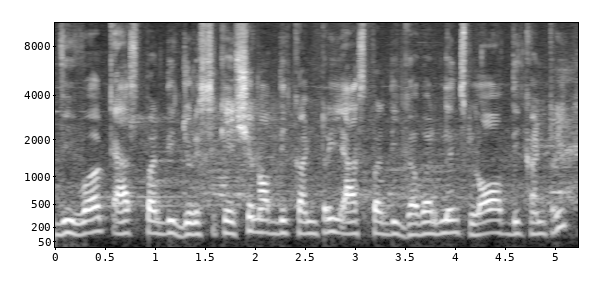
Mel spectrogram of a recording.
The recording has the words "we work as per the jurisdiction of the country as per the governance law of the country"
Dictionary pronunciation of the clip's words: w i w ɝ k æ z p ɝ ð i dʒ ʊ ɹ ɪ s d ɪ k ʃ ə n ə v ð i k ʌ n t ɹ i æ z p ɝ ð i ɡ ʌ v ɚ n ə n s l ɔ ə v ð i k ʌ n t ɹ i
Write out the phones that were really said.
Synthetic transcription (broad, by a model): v i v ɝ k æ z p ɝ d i dʒ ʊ ɹ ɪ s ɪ k ʃ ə n ə v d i k ʌ n t ɹ i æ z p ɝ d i ɡ ʌ v ɚ n ə n s l ɔ ə v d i k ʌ n t ɹ i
